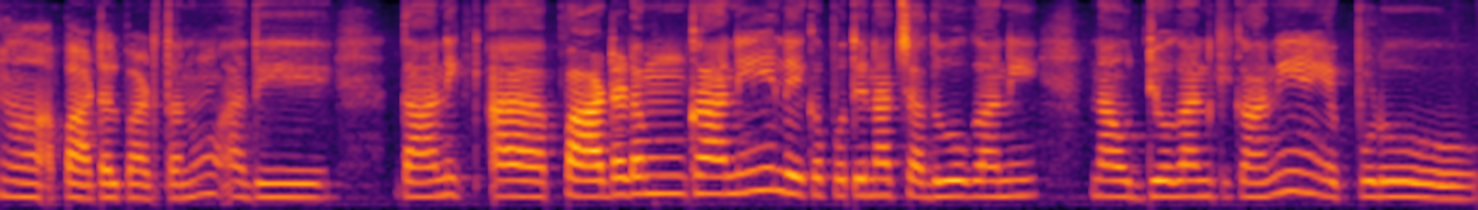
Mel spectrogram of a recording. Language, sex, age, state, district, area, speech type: Telugu, female, 18-30, Telangana, Sangareddy, urban, spontaneous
